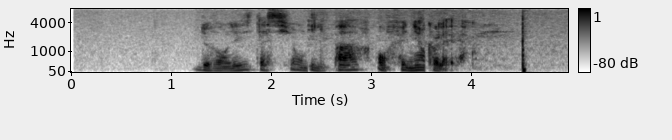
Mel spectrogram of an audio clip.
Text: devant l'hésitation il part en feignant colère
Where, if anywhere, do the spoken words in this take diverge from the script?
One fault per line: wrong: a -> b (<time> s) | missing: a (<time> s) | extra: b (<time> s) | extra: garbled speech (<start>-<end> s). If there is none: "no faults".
no faults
